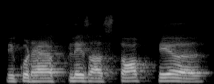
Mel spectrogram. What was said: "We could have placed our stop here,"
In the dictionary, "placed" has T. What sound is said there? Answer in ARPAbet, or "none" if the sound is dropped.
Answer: none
